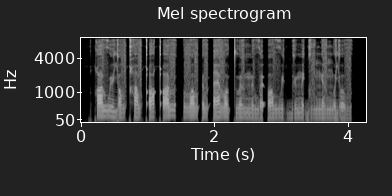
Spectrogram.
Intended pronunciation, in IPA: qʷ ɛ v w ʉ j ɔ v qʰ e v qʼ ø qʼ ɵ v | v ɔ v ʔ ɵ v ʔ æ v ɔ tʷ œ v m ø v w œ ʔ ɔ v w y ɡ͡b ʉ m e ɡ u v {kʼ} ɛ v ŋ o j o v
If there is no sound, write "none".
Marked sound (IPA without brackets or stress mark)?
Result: ŋ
